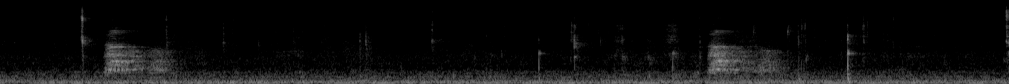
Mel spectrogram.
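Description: Close-up eating sounds: chewing and mouth noises while eating spoonfuls of rice, with two short breathy bursts, one about a second in and one about seven seconds in, and a few small clicks. A steady low hum runs underneath.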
